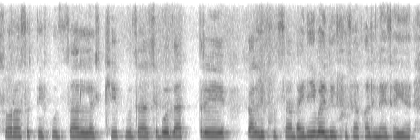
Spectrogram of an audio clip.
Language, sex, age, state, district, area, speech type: Bodo, female, 18-30, Assam, Udalguri, urban, spontaneous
